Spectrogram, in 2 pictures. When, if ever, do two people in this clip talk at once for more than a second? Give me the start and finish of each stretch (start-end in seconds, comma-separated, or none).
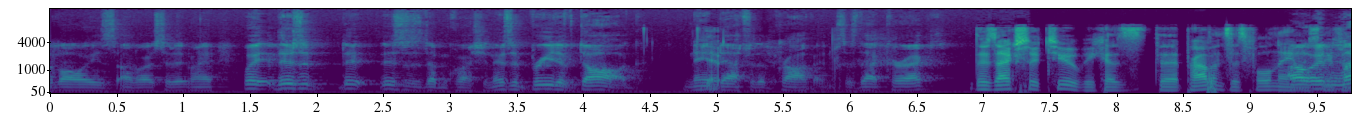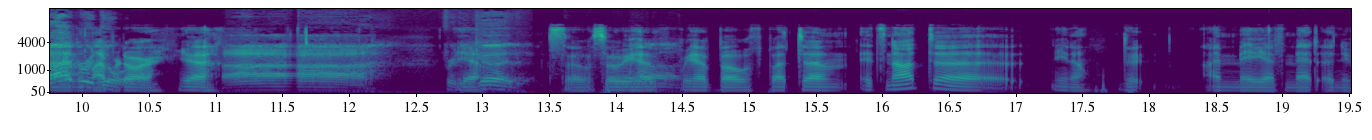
9.3-10.5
